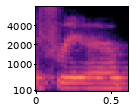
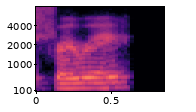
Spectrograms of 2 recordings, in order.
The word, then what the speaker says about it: Freire: In a certain way, this whole conversation really rests on the insight of Herbert Marcuse and Paulo, I used to say Freire, but I think it's Freire. It's hard to pronounce his name,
